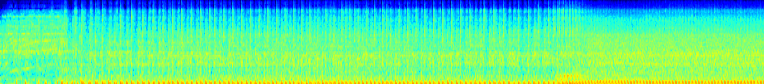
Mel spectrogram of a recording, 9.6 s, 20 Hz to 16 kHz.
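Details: Kohler Courage 20 hp engine on a free Craftsman DYT4000 mower, fuel pump hooked up, battery 12.79 V, starter weak; fast even patter settling steadier, no exhaust leak or rattle; charging good, carb decent, muffler fine; normal running.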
